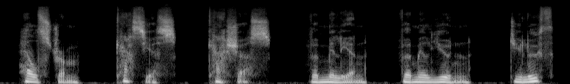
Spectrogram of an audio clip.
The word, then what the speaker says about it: Duluth: Duluth, Doo-looth.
